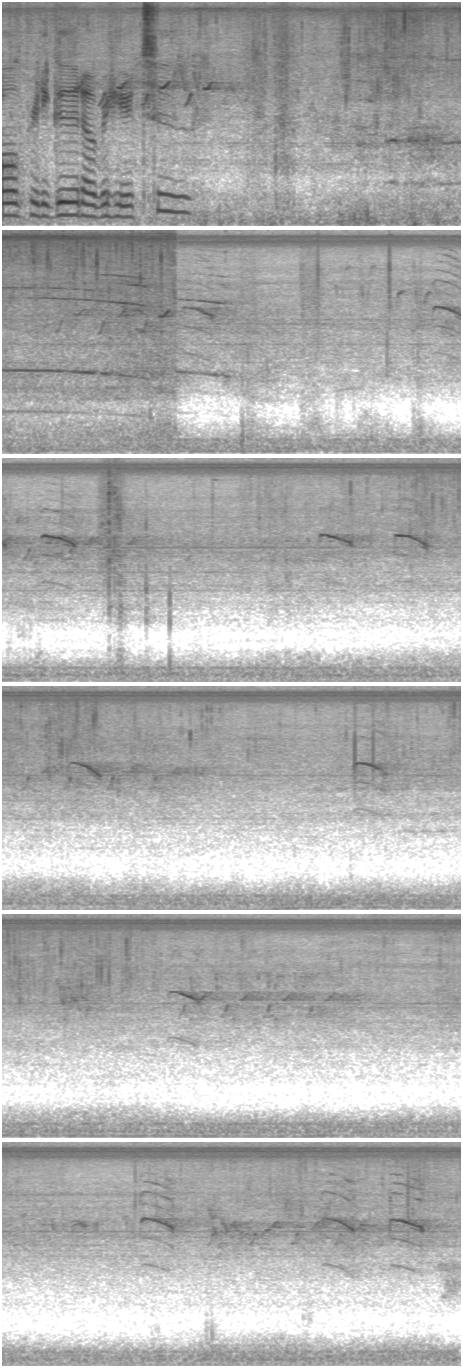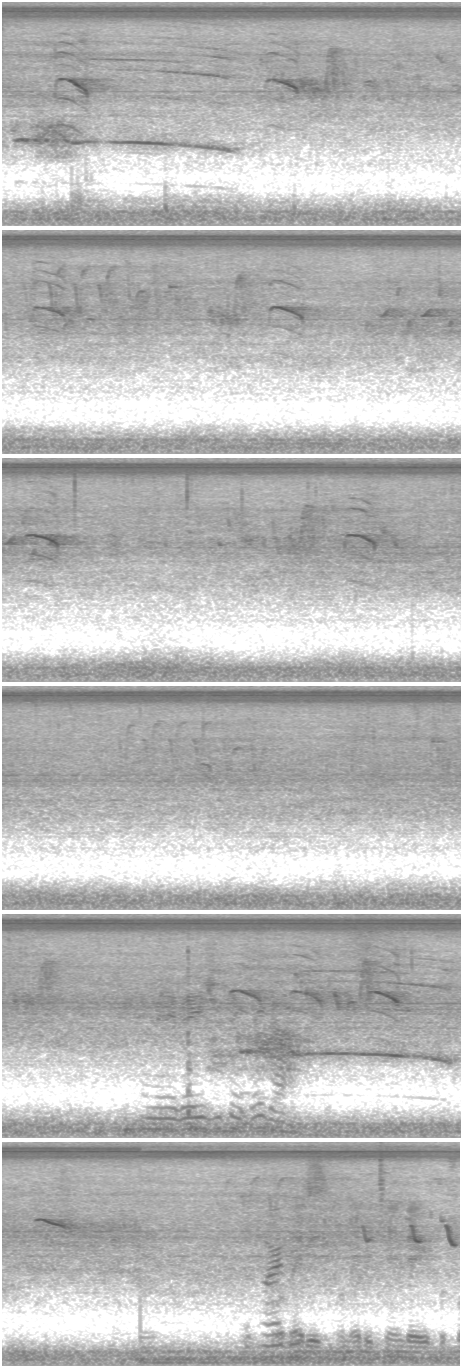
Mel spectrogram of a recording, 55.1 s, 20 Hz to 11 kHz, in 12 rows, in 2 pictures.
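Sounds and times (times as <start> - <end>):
bird chirping: 0.0 - 2.9, 3.5 - 7.3
bird falling call: 0.0 - 7.4
low outdoor rumble: 0.0 - 55.0.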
